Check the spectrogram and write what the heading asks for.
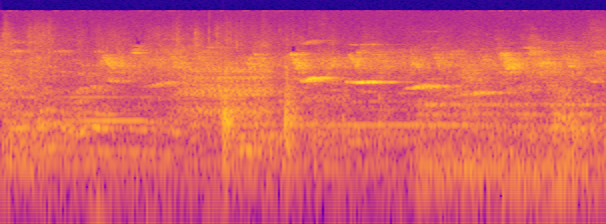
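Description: A film soundtrack playing over exhibit speakers in a reverberant room: a busy mix of indistinct sounds and voices, with two sharp knocks a little over two seconds in and a brief high tone about a second later.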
